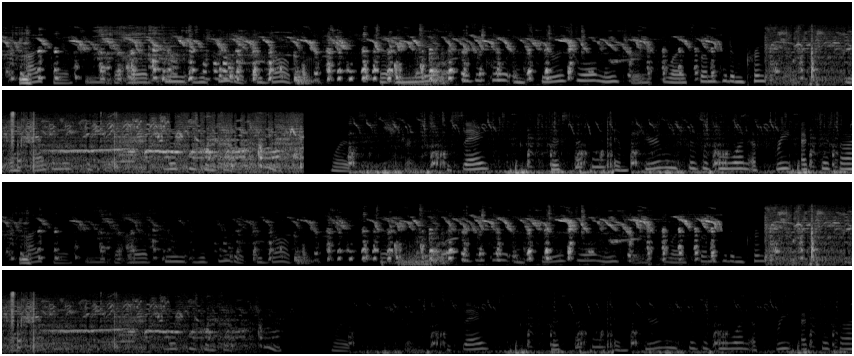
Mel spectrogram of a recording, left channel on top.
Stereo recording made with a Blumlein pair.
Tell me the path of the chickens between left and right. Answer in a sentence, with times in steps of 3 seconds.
You can hear the chickens on the left from 0 s, in the centre from 3 s and on the left from 9 s.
